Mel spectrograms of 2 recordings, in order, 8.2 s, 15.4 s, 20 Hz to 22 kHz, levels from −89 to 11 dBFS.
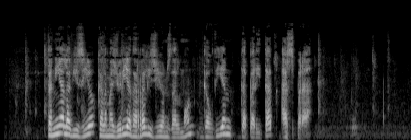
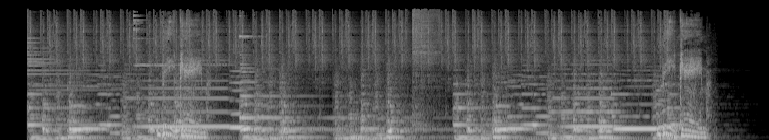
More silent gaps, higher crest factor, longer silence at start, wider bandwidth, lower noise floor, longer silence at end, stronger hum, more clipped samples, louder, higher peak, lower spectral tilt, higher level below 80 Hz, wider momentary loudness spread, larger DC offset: neither; about the same, 20 dB vs 18 dB; first, 0.85 s vs 0.55 s; second, 10 kHz vs 17 kHz; second, -63 dBFS vs -74 dBFS; about the same, 1.15 s vs 1.15 s; neither; neither; second, -23 LUFS vs -20 LUFS; about the same, -4 dBFS vs -2 dBFS; about the same, -6 dB/octave vs -5 dB/octave; second, -72 dBFS vs -34 dBFS; about the same, 11 LU vs 11 LU; neither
